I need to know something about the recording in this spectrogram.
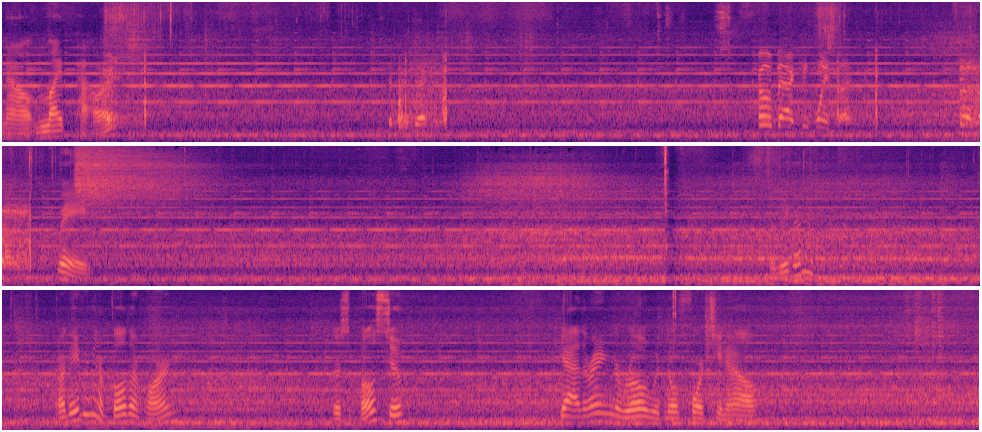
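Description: A railroad crossing bell rings steadily.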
